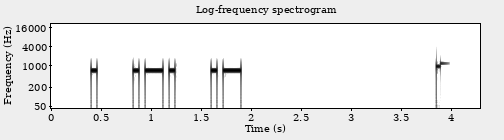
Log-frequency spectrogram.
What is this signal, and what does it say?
Morse code, heard as a keyed tone, about 20 wpm, 700 Hz. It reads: E R A
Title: 054 Lesson 10f - Letter r - Words 20wpm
